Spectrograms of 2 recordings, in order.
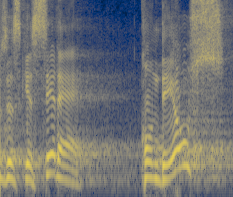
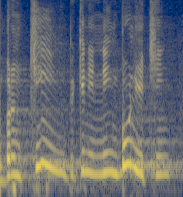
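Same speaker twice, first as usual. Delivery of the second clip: cooing cute; 5 semitones higher than usual. A narrator's reading. Describing cute piglet.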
